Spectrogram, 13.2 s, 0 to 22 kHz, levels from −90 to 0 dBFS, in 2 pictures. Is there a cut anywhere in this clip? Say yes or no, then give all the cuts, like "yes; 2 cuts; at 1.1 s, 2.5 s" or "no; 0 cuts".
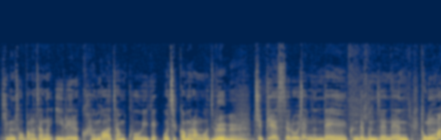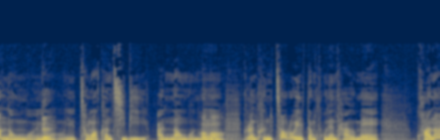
yes; 5 cuts; at 2.4 s, 4.5 s, 6.3 s, 10.4 s, 11.4 s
